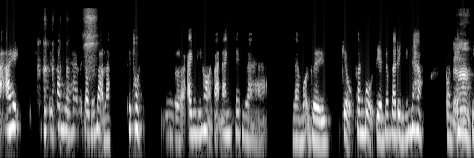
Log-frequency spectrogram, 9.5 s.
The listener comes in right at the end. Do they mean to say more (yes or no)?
no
